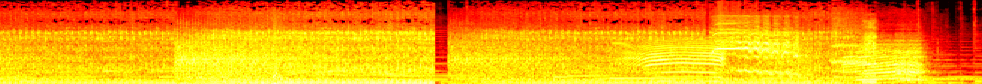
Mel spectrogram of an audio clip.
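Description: A steady tractor engine sound runs, briefly cutting out about six seconds in, then two loud livestock calls come near the end: a cow's moo and a horse's whinny.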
